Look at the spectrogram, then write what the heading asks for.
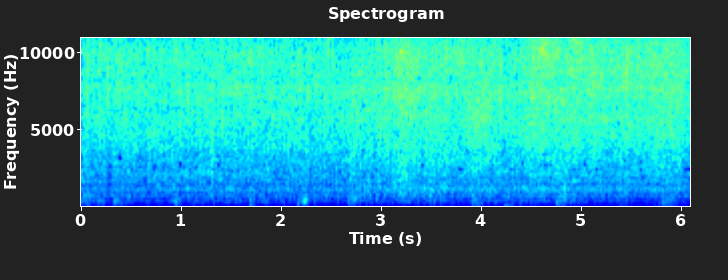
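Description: Faint steady sizzle of chicken mince, onions and freshly added tinda pulp frying in a nonstick pan. A wooden spatula stirs it, making a few light taps against the pan, the loudest about two seconds in.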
